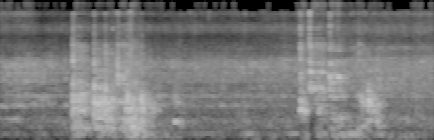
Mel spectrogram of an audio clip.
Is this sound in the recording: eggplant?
yes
